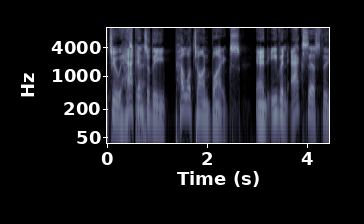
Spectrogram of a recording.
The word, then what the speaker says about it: Peloton: Our final story today is about the popular, am I saying it right, Peloton?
